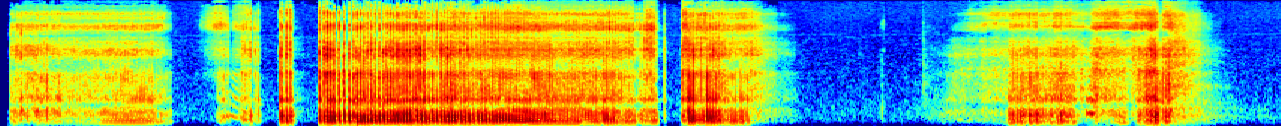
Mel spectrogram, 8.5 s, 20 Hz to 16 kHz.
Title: Rusto, the Little Fox (1989-1992): Border Collie Sleeping and Snoring in 38 seconds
